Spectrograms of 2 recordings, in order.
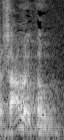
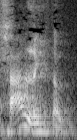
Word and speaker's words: Xá Lị Tử: thì người ta đọc chữ Lị tức là viết giống như chữ Lợi vậy, nhưng mà khi mình đọc thì mình thích đọc về chữ Lợi. Thế cho mình đọc là Xá Lợi Tử, cái thiệt ra đó cái người mà ta phiên âm người ta muốn mình đọc là Xá Lị Tử thì nó mới đúng chữ Xá Lị, đúng cái âm của nó,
